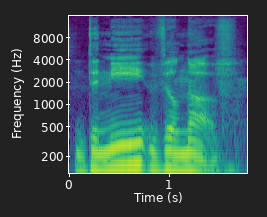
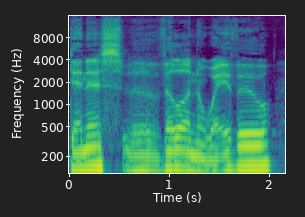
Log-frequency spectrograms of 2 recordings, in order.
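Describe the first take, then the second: First: The name is said in a French way. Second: The name is said in an English-like way. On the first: The speaker calls it right. "That's how you say it" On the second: The speaker calls it wrong. "I've said Dennis Villanueva like this whole time"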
